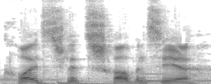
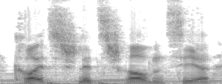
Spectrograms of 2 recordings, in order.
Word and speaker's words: Kreuzschlitzschraubenzieher: Now that's also hard to pronounce because we have again a lot of sh sounds and now even combined with a lot of s sounds. Kreuzschlitzschraubenzieher. Kreuzschlitzschraubenzieher.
